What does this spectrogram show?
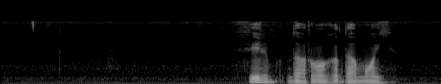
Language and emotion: Russian, neutral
